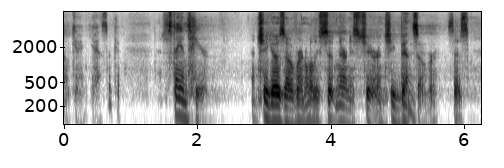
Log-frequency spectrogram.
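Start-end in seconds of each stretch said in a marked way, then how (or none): 0.0-2.1 hushed, soft, breathy whisper under the breath. Retelling how a lady at the club spoke: imitating someone whispering. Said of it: "And she's whispering".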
